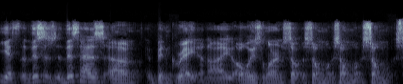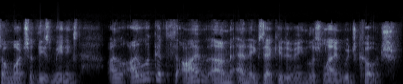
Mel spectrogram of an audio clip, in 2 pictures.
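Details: Adult man who reports a slight stutter; the clip has word repetitions consistent with stuttering.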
